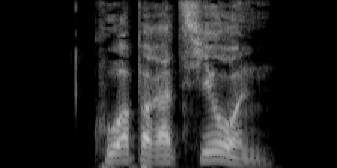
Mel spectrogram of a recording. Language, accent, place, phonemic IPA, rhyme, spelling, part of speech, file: German, Germany, Berlin, /ˌkoːʔoːpeʁaˈt͡si̯oːn/, -oːn, Kooperation, noun, De-Kooperation.ogg
- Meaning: cooperation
